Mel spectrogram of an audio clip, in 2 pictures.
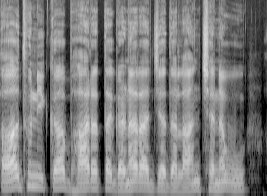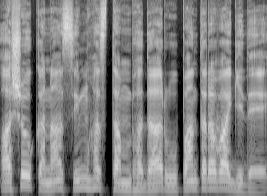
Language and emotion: Kannada, neutral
